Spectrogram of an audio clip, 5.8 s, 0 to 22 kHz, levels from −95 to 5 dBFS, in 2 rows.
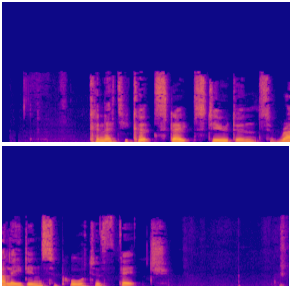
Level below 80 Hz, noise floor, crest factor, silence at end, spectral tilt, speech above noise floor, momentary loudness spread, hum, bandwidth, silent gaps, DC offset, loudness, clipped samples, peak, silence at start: -72 dBFS; -73 dBFS; 20 dB; 1.25 s; -5.5 dB/octave; 49 dB; 12 LU; none; 11.5 kHz; none; under 0.1%; -24 LUFS; under 0.1%; -6 dBFS; 0.9 s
